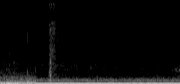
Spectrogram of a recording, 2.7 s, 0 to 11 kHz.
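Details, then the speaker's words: 2007 Chrysler Town & Country petrol V6 idling smooth and even with no stumbles, after a couple of miles' drive following ignition coil pack replacement that cured a P0303 misfire; normal. "all right I just ran for a couple miles it feels really good as you can see I'm idling right now and it's very smooth it actually runs a lot better than it did before"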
